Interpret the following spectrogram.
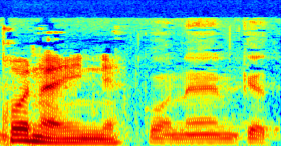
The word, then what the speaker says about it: quinine: Dans le sous-continent indien, on prononce quinine Qonain, qui signifie en arabe 2 mondes.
